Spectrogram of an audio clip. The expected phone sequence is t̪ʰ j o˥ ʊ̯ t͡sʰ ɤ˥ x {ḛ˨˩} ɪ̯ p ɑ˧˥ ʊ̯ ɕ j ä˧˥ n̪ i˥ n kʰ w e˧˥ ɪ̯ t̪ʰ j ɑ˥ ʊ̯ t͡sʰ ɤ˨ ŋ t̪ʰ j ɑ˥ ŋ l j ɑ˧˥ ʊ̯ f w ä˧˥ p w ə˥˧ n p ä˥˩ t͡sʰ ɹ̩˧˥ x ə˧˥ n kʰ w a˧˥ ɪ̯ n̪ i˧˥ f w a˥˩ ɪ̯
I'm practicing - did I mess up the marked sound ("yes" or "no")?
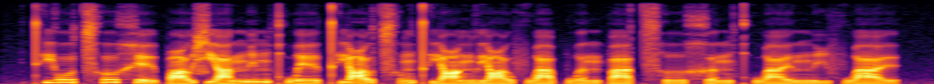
no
